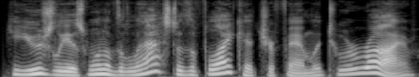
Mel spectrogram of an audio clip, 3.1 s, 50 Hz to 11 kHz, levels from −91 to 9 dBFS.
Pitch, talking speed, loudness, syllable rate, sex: 175 Hz, 250 wpm, -17 LUFS, 7.2 syllables/s, male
